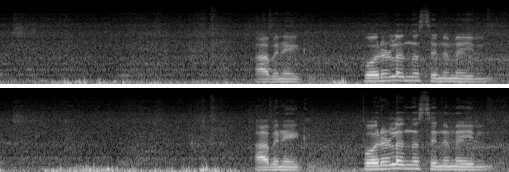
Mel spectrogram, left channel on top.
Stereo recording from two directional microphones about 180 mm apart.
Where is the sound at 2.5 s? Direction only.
20° right (ahead or behind).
